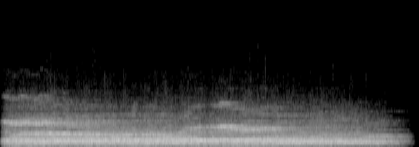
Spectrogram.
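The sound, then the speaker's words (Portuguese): Half of a large stadium crowd cheers and roars, celebrating the Mutantes winning the Copa Bola de Sorvete, in a steady, dense wash of voices, with high whoops rising above the mass before the sound fades out at the end. “Metade do estádio comemorou, fazendo festa.”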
